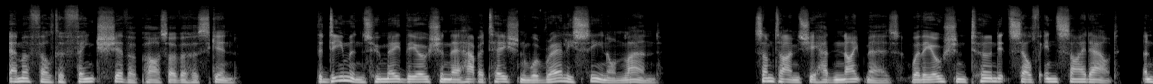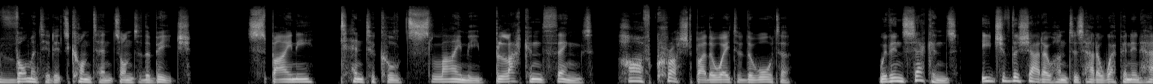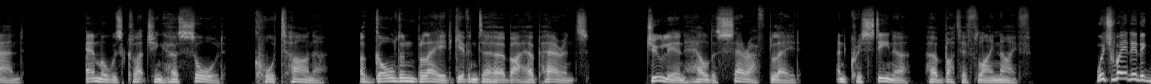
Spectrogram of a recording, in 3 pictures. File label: narrative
